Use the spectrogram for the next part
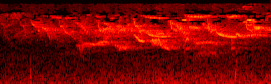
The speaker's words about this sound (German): Da war er eben, der Baumläufer, auch sehr zart, schrill hoch.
